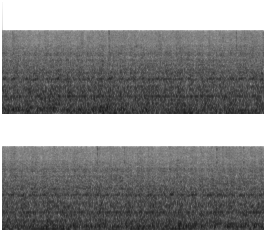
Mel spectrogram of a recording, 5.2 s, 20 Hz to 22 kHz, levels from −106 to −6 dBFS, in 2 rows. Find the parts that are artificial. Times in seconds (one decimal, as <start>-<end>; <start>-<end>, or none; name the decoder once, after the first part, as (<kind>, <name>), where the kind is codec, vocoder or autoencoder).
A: none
